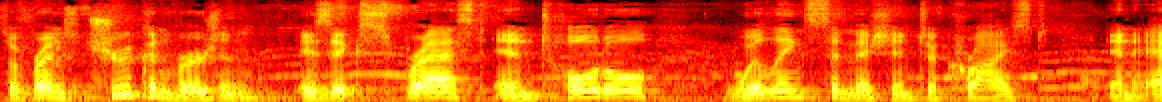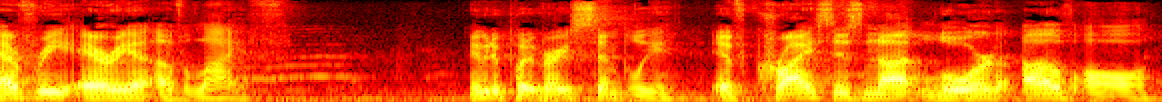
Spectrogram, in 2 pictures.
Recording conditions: large echoing room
